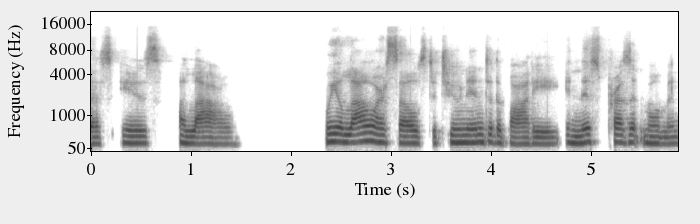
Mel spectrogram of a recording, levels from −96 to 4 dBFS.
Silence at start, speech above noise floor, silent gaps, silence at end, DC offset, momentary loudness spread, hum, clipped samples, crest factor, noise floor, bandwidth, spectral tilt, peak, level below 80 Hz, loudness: 0 s; over 61 dB; 1.72-2.32 s; 0 s; under 0.1%; 7 LU; none; under 0.1%; 16 dB; under -90 dBFS; 13.5 kHz; -6 dB/octave; -14 dBFS; -78 dBFS; -29 LUFS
